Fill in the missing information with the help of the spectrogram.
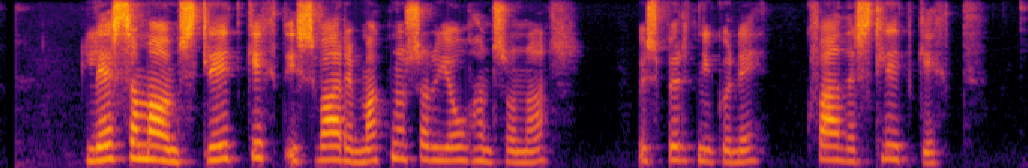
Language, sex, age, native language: Icelandic, female, 20-29, Icelandic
